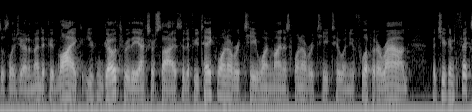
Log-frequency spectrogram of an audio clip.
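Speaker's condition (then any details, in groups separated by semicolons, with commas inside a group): No condition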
